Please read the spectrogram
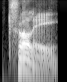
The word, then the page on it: trolley: British English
